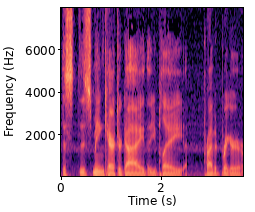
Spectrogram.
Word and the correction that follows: Bridger: or whatever, he is Bridger. Sorry, I pronounced it wrong.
